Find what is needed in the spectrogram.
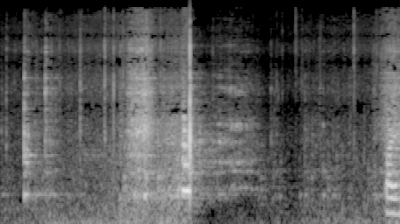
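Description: Steel spatula scraping and tapping on a nonstick tava as fried raw banana slices are flipped over, over a light sizzle of oil. There are several sharp taps and a scrape in the first two seconds, then only the quieter sizzle.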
